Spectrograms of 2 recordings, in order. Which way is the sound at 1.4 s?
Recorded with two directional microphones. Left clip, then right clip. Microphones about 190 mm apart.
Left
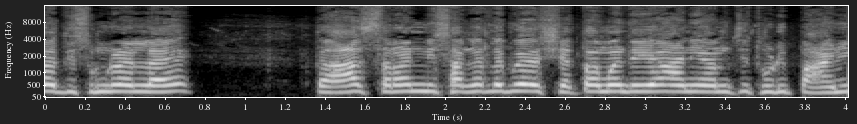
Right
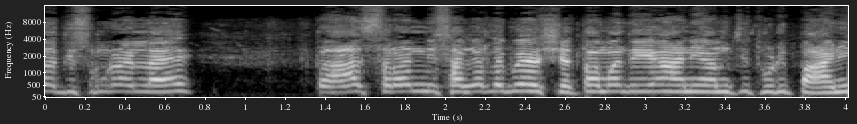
75° left (ahead or behind).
